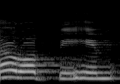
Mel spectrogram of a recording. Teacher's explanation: را کے اوپر جب زبر آتی ہے تو را کے اوپر موٹا پڑا جاتا ہے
